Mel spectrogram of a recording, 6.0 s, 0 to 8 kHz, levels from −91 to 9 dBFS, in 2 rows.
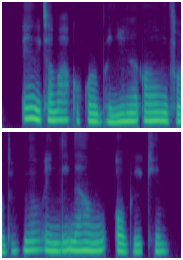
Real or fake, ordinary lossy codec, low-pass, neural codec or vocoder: fake; none; none; codec, 16 kHz, about 1 kbps, DyCAST, with the encoder's durations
